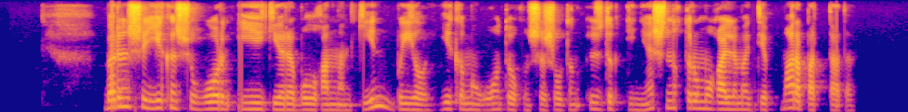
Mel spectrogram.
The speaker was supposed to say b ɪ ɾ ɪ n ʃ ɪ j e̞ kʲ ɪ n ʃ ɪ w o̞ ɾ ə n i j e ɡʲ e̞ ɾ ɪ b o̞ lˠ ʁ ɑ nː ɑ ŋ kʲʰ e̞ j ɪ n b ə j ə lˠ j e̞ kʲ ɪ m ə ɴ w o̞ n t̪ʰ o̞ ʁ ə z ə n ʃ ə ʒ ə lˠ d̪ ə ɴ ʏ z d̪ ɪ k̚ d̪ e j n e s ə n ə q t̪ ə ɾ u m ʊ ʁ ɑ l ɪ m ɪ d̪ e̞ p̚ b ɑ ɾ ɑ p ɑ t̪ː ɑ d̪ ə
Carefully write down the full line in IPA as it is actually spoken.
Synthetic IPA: b ɪ ɾ ɪ n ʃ ɪ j e̞ kʲ ɪ n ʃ ɪ w o̞ ɾ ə n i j e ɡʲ e̞ ɾ ɪ b o̞ lˠ ʁ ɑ nː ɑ ŋ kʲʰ e̞ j ɪ n b ə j ə lˠ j e̞ kʲ ɪ m ə ɴ w o̞ n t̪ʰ o̞ ʁ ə z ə n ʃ ə ʒ ə lˠ d̪ ə ɴ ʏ z d̪ ɪ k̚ d̪ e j n e ʃ ə n ə q t̪ ə ɾ u m ʊ ʁ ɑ l ɪ m ɪ d̪ e̞ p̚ m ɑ ɾ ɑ p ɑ t̪ː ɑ d̪ ə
